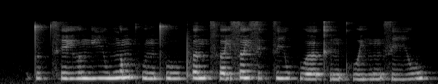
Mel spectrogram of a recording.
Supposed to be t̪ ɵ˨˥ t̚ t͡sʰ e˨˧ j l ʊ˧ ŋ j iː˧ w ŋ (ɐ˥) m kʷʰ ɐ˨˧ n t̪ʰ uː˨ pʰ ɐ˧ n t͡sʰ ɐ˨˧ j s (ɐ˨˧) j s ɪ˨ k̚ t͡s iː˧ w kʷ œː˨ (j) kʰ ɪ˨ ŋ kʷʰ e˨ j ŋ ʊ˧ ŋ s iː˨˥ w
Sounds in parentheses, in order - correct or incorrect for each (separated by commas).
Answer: correct, incorrect, incorrect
